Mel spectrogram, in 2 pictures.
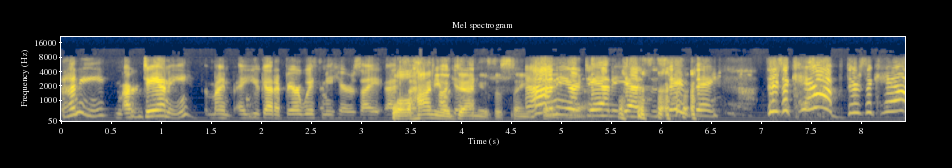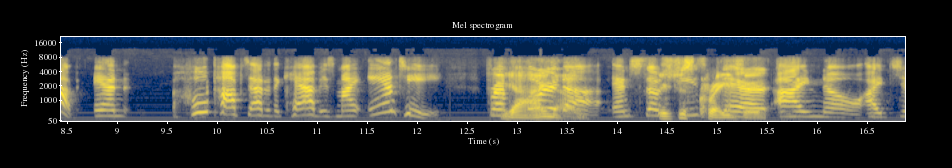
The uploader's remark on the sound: Call In From Florence, Italy!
